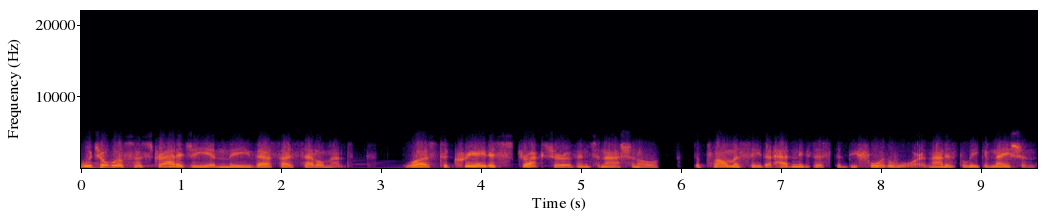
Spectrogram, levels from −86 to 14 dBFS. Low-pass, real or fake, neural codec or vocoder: 5.4 kHz; real; none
